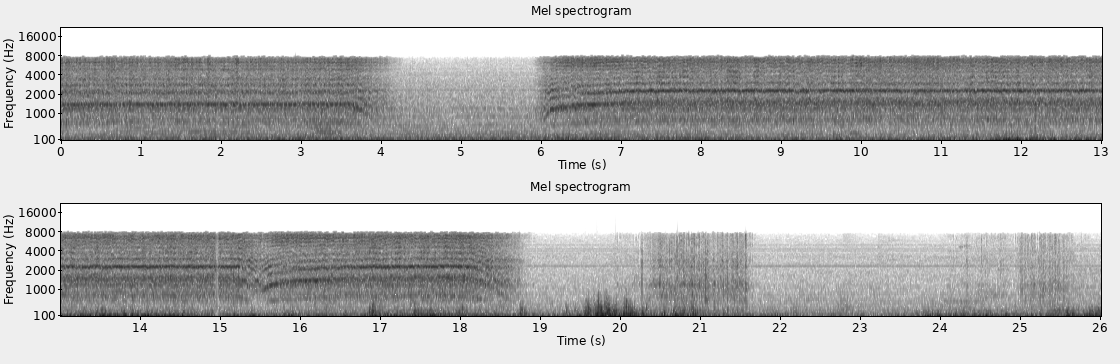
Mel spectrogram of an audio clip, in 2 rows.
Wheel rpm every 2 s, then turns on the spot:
180, 160, 10, 160, 200, 200, 200, 170, 190, 50, 30, 0, 10.
20-22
